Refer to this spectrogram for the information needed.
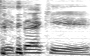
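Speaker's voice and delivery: put-on London accent, film-star style. Doing an impression while playing a game: Michael Caine voice. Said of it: "I'm Michael Caine".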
